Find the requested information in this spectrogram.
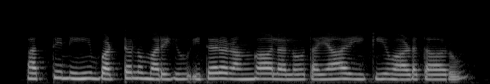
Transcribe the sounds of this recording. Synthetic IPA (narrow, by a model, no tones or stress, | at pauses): pɐt̪ːinibɐʈːɐlumɐɾijuʔit̪ɐɾɐɾɐŋɡaːlɐlo̞ːt̪ɐjaːɾiːkiʋaːɽɐt̪aːɾu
